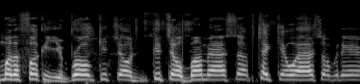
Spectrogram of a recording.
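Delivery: put-on macho tough talk. Acting out how a caller should talk to him: imitating aggressive masculine talk. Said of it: "on some aggressive masculine shit".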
